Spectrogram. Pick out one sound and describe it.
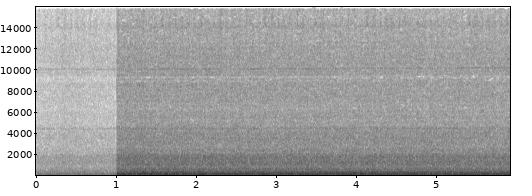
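A truck engine rumbles loudly, heard from inside the cab.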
